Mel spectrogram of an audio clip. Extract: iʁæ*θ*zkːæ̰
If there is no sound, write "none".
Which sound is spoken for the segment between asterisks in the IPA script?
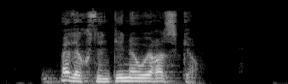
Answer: none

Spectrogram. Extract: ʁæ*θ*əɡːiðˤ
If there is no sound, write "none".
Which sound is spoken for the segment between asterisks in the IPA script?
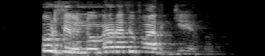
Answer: ð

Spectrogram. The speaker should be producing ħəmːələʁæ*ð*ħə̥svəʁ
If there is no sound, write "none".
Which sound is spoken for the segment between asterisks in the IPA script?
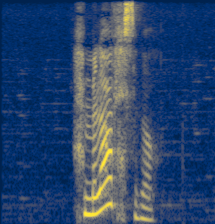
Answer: θ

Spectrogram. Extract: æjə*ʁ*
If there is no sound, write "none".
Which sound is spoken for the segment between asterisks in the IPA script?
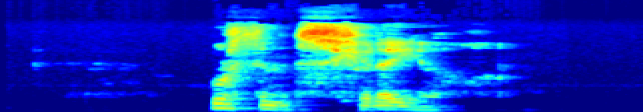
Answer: ʁ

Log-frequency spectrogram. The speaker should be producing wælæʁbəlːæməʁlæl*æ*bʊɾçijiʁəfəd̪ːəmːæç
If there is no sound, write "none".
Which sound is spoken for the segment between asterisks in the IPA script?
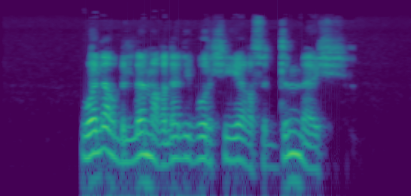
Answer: i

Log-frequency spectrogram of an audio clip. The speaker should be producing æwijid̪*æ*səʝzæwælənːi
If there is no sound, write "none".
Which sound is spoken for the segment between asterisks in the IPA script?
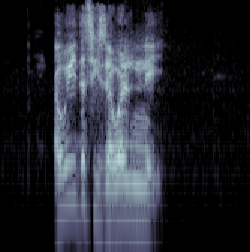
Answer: æ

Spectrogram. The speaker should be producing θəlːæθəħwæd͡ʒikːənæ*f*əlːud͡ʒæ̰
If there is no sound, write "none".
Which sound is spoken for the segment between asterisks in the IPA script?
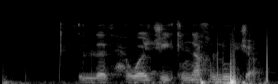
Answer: χ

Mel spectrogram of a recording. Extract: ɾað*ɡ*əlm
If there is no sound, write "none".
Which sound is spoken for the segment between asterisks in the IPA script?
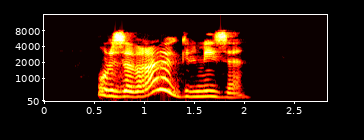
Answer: ɡ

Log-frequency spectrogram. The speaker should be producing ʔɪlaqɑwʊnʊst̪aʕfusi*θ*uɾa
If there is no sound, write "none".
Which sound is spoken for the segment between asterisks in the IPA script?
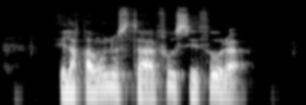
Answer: θ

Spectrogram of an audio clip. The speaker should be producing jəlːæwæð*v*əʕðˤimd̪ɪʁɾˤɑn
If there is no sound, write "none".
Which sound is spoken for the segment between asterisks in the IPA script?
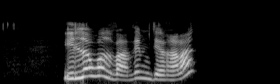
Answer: v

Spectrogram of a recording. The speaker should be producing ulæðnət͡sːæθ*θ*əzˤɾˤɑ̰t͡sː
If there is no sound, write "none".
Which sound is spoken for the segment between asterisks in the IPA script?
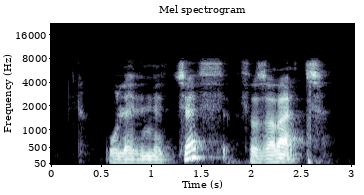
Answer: θ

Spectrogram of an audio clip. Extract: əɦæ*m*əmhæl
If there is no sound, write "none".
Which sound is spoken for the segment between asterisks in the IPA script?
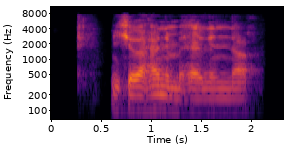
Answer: n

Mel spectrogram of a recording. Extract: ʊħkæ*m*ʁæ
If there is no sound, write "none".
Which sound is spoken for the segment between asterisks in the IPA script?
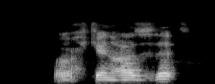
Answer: n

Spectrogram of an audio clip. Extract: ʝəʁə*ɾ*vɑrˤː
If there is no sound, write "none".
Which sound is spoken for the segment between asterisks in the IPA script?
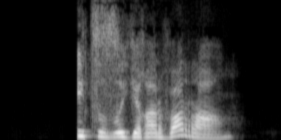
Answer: ɾ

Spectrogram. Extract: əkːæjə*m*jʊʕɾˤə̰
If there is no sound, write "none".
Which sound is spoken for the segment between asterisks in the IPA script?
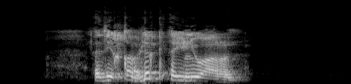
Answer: n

